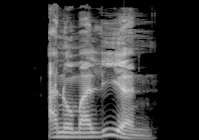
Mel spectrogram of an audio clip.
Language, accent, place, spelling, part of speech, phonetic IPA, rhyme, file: German, Germany, Berlin, Anomalien, noun, [anomaˈliːən], -iːən, De-Anomalien.ogg
- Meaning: plural of Anomalie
